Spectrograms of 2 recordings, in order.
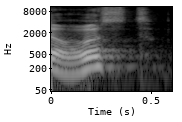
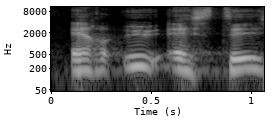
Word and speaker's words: Rust: Et là, je viens vous présenter Rust. Alors, RUST, si on veut, enfin, on le prononce comme on veut. Rust, c'est moins beau.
